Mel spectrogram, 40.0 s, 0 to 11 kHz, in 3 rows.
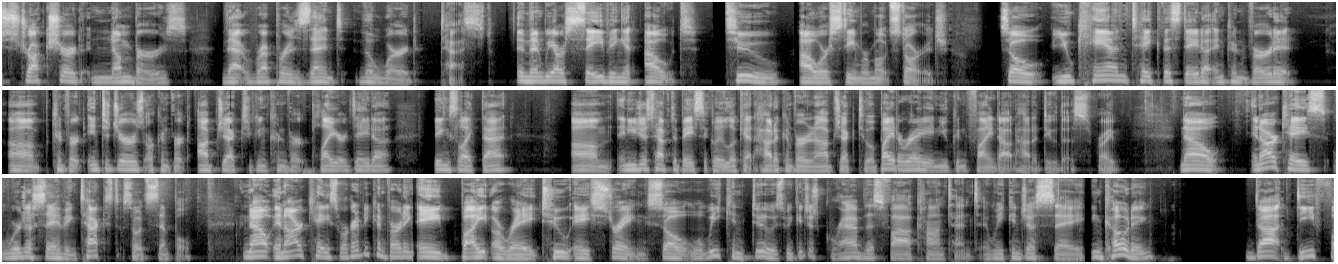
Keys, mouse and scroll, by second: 7.1 click, 10.9 click, 29.0 click, 34.6 click, 37.5-40.0 typing.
